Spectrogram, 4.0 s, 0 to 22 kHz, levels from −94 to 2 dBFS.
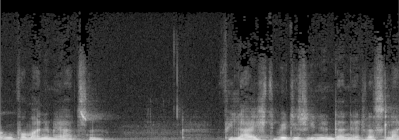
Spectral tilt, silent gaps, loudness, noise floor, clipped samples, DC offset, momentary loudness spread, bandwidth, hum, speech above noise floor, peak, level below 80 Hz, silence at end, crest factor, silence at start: -6.5 dB/octave; none; -18 LUFS; -49 dBFS; under 0.1%; under 0.1%; 9 LU; 13.5 kHz; none; 31 dB; 0 dBFS; -52 dBFS; 0 s; 18 dB; 0 s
